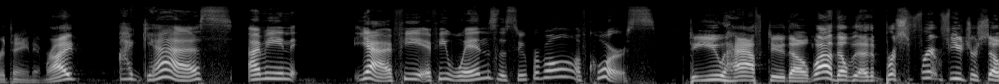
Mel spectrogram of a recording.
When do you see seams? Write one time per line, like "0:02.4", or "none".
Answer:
0:06.8
0:08.1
